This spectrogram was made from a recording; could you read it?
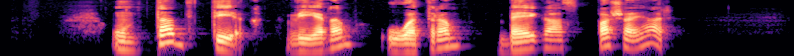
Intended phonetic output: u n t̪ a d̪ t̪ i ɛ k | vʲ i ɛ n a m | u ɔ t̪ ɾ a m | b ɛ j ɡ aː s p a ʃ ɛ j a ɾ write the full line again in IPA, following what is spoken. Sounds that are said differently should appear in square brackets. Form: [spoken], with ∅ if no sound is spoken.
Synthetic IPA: u n t̪ a d̪ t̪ i ɛ k | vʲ i ɛ n a m | u ɔ t̪ ɾ a m | b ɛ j ɡ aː s p a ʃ [a] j a ɾ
